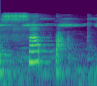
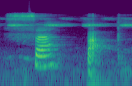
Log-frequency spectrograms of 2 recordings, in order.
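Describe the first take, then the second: First: Said in the usual way. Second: "Sapato" drawn out slowly as Sa-pato; syllable by syllable. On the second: Shown as a demonstration. Teacher breaking down "Sapato" for the class, syllable by syllable. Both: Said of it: "Se formos analisar cada letrinha".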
